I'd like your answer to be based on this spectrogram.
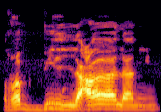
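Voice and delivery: رب العالمین with the لام held, no release; slow careful recitation. Shown as a demonstration. Teacher repeats the verse carefully. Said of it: "لام پر جب ساکن ہو".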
